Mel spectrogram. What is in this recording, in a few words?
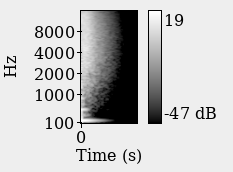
808 SD Tape Sat, Snare Drum; Tape808; Goldbaby Tape808 & Tape909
